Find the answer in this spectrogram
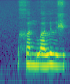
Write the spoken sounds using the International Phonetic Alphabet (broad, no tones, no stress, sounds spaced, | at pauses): x ɐ n w ɐ l ɨ ʒ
